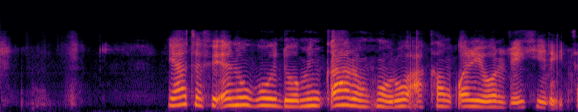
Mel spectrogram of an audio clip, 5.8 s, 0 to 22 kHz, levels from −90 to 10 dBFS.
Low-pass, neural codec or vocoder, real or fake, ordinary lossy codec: 7.2 kHz; codec, 16 kHz, 4 kbps, FreqCodec, smaller model; fake; none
